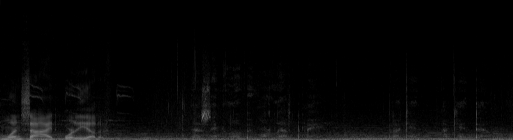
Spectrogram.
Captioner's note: whispering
